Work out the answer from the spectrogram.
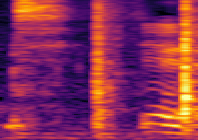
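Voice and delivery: ordinary talk, nothing marked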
